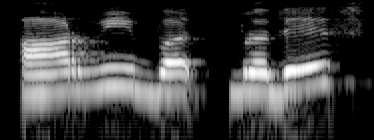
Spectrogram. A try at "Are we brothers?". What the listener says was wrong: Are we brothers? ചോദ്യം ചോദിക്കണ പോലെ ശൈലി വരട്ടെ. Are we brothers?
